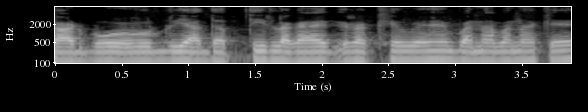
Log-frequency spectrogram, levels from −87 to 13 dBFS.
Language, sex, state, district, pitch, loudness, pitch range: Hindi, male, Haryana, Jhajjar, 120 Hz, -19 LUFS, 115-125 Hz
